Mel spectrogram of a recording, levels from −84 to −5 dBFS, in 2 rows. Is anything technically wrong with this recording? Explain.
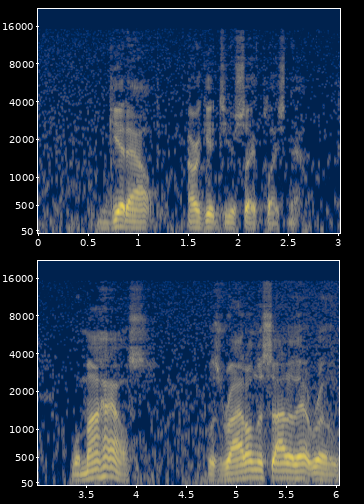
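Yes. Overdone noise removal runs through the whole speech clip. A noise reducer set too strong pulls individual frequency bands down whenever they sit near its noise estimate, taking quiet speech detail with them. The background breaks up into twinkling, warbling specks that follow the gating rather than a steady codec-style smear.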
